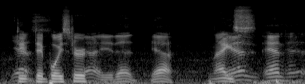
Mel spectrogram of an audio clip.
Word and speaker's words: DePoister: DePoister? Yeah, you did. Yeah. Nice. And hit. Did you get some mispronunciations often?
